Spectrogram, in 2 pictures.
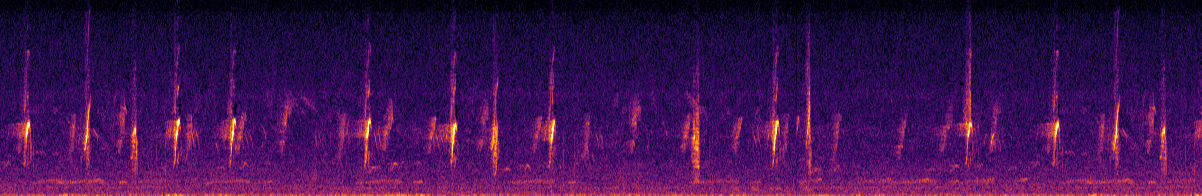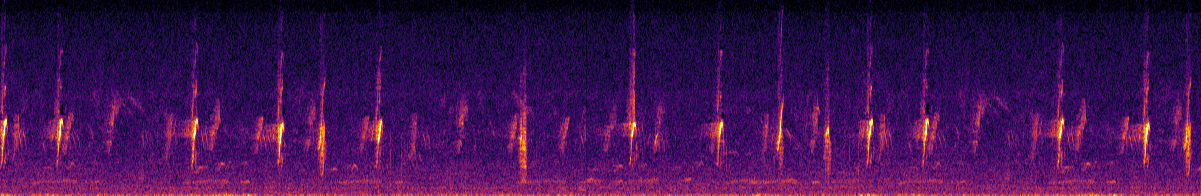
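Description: Small songbird chirping: short, sharp, high chirps that come unevenly about once a second.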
